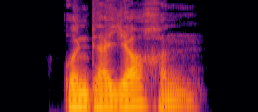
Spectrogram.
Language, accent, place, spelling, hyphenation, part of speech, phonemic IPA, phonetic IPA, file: German, Germany, Berlin, unterjochen, un‧ter‧jo‧chen, verb, /ˌʊntɐˈjɔxən/, [ˌʊntɐˈjɔxn̩], De-unterjochen.ogg
- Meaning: to subjugate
